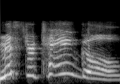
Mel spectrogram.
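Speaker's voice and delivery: play-acted, shrill, blurted shout pitched very high. Retelling how Carly answered a trivia question: imitating Carly yelling out. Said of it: "Carly yelled out".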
